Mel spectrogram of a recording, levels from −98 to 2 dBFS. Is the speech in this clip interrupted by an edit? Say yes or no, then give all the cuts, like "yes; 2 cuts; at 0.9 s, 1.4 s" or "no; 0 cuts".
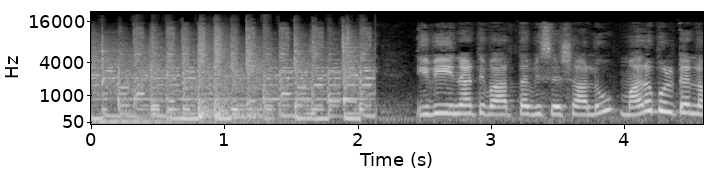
no; 0 cuts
